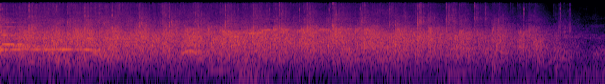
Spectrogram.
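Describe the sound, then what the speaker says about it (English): An audience at a programming conference talk applauds the organizers, a dense, sustained burst of clapping that fades out toward the end. "Could I get a round of applause for the organizers for putting this together?"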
